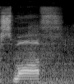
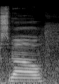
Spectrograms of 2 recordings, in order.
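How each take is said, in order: First: The name ends with a th sound. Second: The name ends without a th sound. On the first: "Smoth, is the actual pronunciation" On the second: "I'm saying Smo"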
